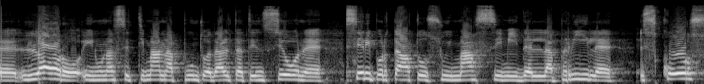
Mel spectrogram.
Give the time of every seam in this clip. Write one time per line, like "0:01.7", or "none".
none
